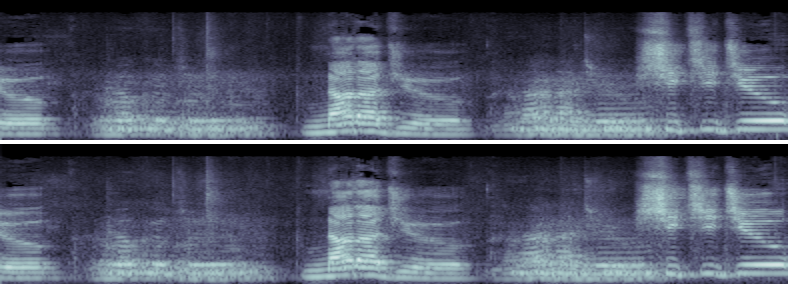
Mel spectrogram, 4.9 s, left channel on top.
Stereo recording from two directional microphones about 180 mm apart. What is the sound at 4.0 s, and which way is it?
Speech, 5° left (ahead or behind).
